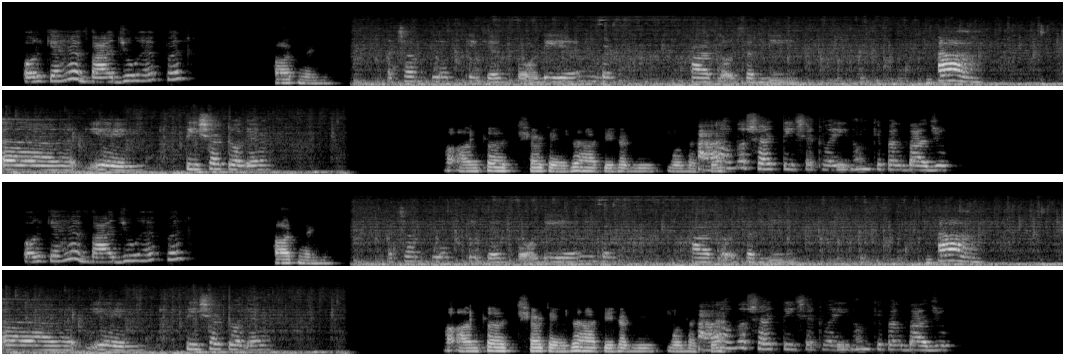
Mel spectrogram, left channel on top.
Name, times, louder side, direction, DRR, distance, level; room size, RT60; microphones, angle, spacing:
voice 1, 0.2-1.8 3.9-6.1 6.9-8.0 9.4-9.8 10.6-12.1 12.4-13.3 17.6-20.0, left 2 dB, 75° left, 1.0 m, -23 dB
voice 2, 2.7-3.3 9.2-9.4 15.0-17.9, right 3 dB, 30° right, 0.3 m, -21 dB
sound 1, 3.5-14.1, equal, 5° right, 0.8 m, -30 dB
3.0 x 2.2 x 2.7 m
head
